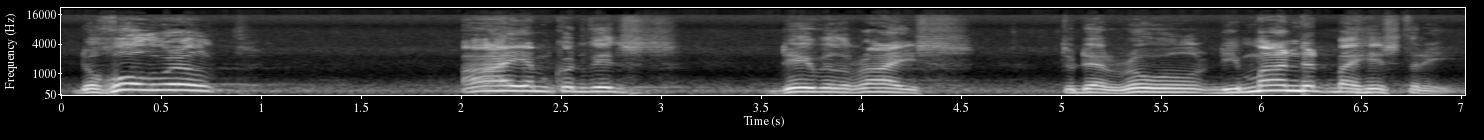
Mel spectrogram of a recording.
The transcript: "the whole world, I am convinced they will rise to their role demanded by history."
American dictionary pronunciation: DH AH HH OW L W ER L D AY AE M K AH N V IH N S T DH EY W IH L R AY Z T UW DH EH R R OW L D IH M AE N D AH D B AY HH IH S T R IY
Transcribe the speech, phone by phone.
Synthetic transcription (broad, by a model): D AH HH OW L W ER L D AY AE M K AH N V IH N S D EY W IH L R AY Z T UW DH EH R R OW L D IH M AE N D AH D B AY HH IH S T R IY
